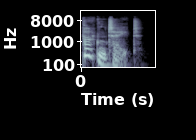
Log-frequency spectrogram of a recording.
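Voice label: "potentate", British English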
